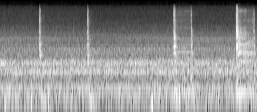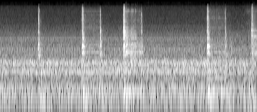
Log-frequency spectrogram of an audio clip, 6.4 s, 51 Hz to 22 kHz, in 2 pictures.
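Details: Dell 486P/20 (486SX 20MHz) accessing disk while installing DOS 6.22 onto a 52MB SanDisk CompactFlash card used as the hard drive: crisp, irregular seek ticks in short clusters over a faint hum; drive access sounds normal and healthy.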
